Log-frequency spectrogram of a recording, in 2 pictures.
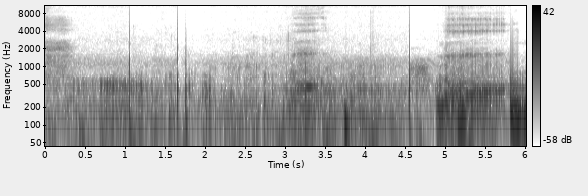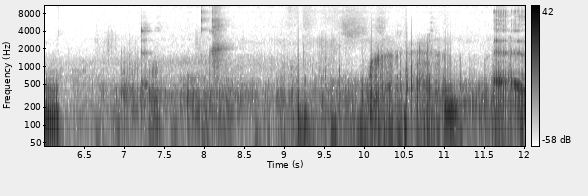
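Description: Long, deep, rumbling burps one after another with little pause, repeated belching with bloating.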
